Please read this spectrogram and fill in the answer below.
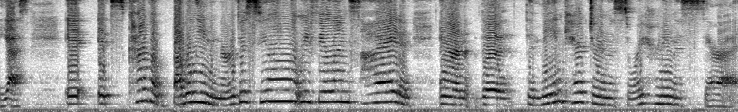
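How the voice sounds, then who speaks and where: An American woman in her twenties giving an expressive, explanatory lesson presentation as a student teacher. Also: medium pitch. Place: small indoor room at home. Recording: echoey room with faint background noise.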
